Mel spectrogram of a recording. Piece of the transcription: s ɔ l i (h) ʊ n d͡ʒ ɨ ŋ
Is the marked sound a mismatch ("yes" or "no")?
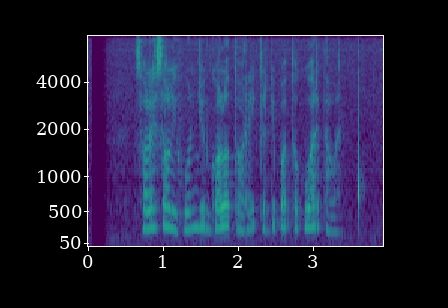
no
